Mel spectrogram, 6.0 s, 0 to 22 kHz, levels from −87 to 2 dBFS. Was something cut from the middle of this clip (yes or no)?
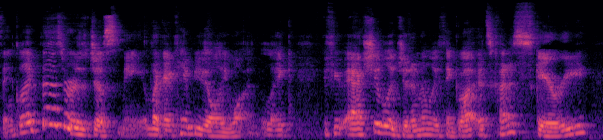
no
